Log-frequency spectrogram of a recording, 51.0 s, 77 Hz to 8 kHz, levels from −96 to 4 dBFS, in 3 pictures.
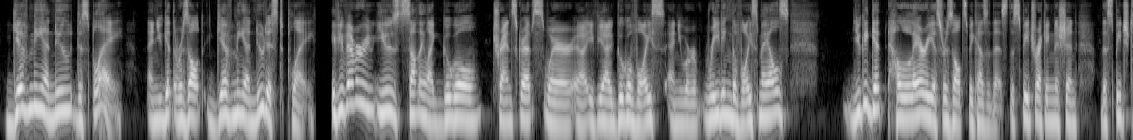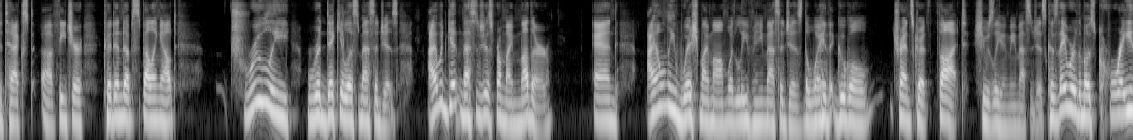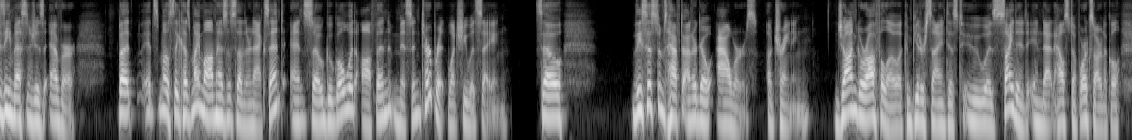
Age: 30-49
